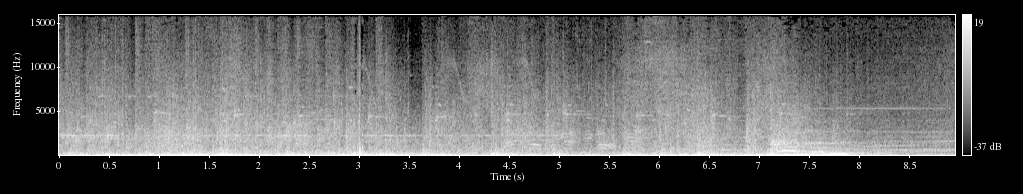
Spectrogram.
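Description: Rapid gunfire rattles amid loud battle noise.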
